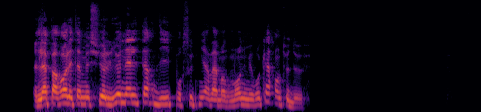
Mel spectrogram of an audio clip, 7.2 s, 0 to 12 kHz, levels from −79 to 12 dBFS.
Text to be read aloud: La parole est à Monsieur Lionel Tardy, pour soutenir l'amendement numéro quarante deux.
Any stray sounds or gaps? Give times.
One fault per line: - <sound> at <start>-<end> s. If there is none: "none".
none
